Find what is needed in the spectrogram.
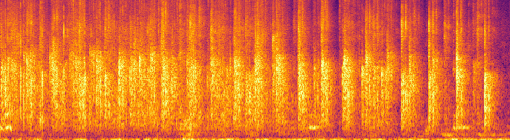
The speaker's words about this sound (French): On peut applaudir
